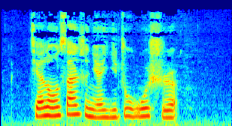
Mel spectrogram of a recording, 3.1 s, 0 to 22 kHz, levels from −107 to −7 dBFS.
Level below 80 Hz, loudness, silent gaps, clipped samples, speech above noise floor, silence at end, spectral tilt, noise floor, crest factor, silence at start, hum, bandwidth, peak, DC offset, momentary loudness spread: -58 dBFS; -24 LUFS; none; under 0.1%; 35 dB; 0.7 s; -4 dB/octave; -58 dBFS; 18 dB; 0.4 s; none; 16 kHz; -6 dBFS; under 0.1%; 8 LU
